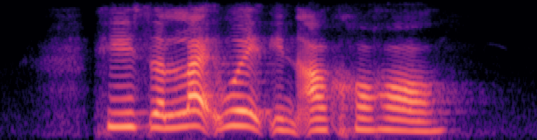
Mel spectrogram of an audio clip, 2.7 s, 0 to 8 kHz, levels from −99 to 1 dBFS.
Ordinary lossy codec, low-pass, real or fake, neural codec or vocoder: Opus, 32 kbps; 7.2 kHz; real; none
